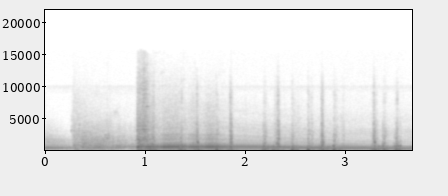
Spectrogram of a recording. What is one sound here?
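A car crashes with loud metallic bangs and crunches.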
